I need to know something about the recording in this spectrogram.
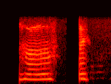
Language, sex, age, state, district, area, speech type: Manipuri, female, 45-60, Manipur, Churachandpur, urban, conversation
